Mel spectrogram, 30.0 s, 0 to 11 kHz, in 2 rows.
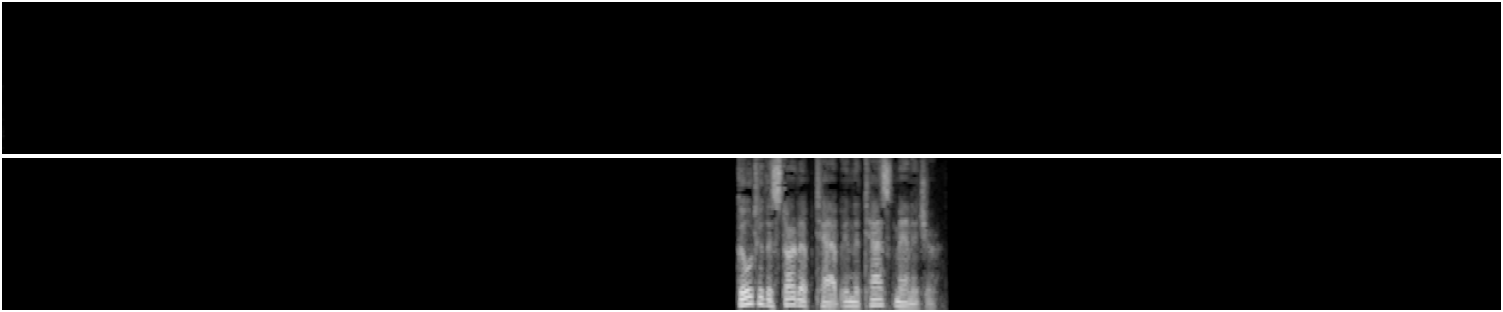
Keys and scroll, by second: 0.0-6.7 typing, 1.6 Left, 1.9 Left, 3.7 Right, 6.2 Right, 7.3 ctrl+s, 8.6-9.9 typing, 10.0 ctrl+s.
